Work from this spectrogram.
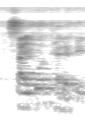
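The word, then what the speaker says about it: psychotherapy: P अगर पीS के combination में आता है तो पी यहां साइलेंट रहेगा। तो इसको हम पढ़ेंगे साइकोथरेपी।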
